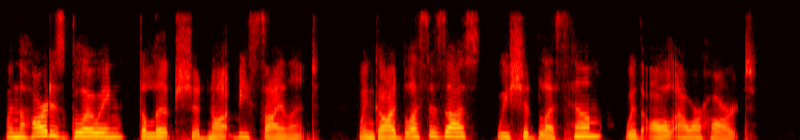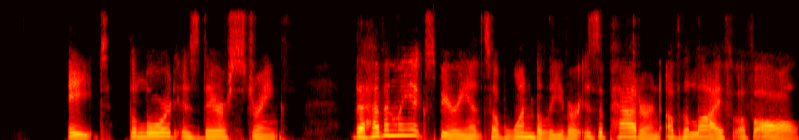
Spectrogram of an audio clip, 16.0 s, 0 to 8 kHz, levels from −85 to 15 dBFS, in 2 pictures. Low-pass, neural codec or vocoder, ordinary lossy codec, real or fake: 7.2 kHz; codec, 16 kHz, 16 kbps, FreqCodec, smaller model; AAC, 48 kbps; fake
